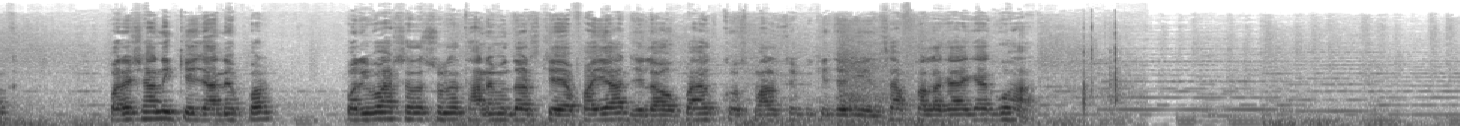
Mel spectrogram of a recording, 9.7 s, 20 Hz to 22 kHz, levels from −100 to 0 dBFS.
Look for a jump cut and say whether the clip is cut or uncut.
uncut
